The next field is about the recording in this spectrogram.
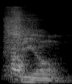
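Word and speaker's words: ציון: It's pronounced Sion in Hebrew.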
